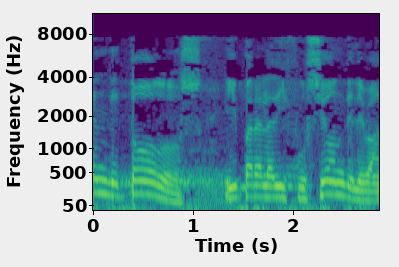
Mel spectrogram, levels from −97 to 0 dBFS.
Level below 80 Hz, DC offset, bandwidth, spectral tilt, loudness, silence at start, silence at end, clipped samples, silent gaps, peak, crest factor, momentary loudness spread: -46 dBFS; under 0.1%; 8 kHz; -5.5 dB/octave; -25 LUFS; 0 s; 0 s; under 0.1%; none; -8 dBFS; 16 dB; 4 LU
